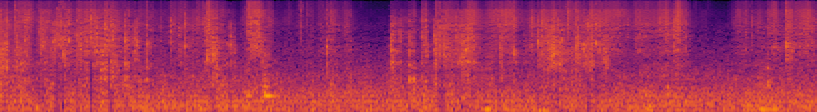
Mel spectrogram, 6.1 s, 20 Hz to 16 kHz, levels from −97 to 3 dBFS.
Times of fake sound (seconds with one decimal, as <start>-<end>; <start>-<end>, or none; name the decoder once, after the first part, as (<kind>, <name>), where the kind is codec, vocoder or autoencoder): 3.3-4.8 (autoencoder, DAC-VAE)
